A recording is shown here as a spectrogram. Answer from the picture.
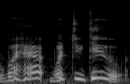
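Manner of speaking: high, loud, stunned what-happened; mock alarm at a friend's stunt; shocked question. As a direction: blurt it in high disbelief. Party shocked after knockout.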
